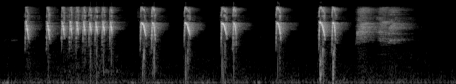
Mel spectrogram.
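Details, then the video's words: Cucak cungkok besetan song, used as a master song for songbird training. A fast chattering run is followed by spaced pairs of sharp, high, rasping notes, ending in a drawn-out hiss. "masteran ampuh suara cucak cungkok"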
